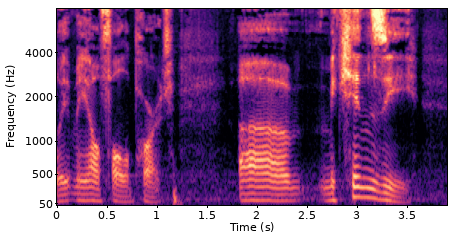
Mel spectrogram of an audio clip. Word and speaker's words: Makensy: Mackenzie, which is spelled Makensy.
